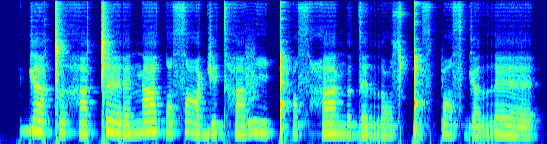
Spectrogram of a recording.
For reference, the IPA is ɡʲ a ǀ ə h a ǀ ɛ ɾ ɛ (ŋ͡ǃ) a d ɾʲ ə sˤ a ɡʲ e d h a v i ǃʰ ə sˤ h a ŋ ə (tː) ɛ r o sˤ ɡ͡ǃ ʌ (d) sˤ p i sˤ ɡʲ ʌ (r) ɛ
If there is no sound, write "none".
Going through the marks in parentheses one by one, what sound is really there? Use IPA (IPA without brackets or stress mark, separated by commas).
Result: ŋ, d, none, r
